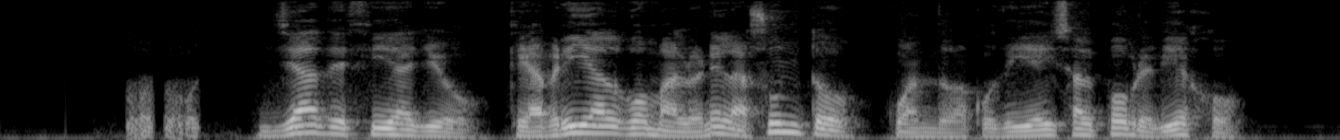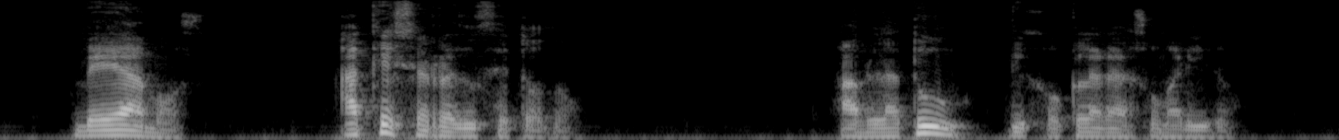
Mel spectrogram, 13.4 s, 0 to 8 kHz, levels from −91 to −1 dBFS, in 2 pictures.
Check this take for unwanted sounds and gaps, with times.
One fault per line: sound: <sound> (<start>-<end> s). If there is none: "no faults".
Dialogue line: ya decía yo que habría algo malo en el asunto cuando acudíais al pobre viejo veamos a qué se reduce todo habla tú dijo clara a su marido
sound: laugh (0.6-1.0 s)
